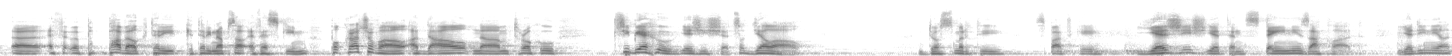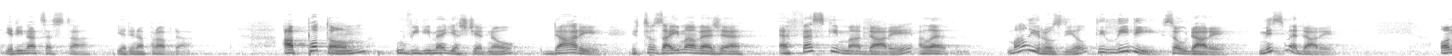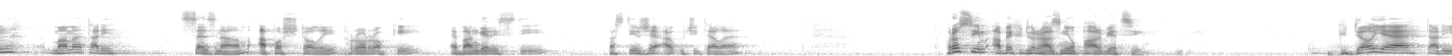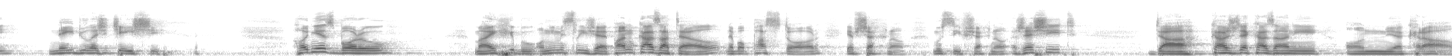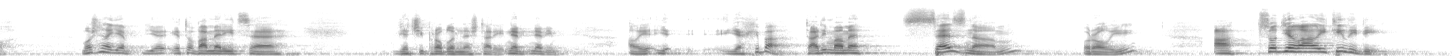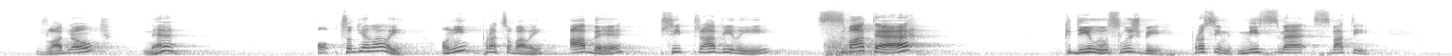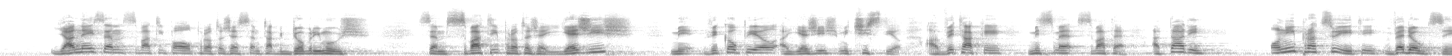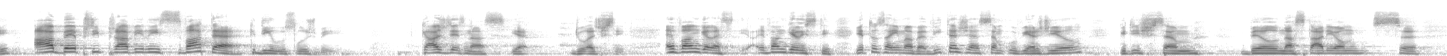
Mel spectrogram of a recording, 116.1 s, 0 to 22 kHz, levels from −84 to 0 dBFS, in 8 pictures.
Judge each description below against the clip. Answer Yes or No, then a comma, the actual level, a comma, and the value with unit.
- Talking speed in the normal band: No, slow, 100 wpm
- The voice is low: Yes, low, 130 Hz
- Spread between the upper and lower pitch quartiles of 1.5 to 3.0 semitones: No, average, 4.2 semitones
